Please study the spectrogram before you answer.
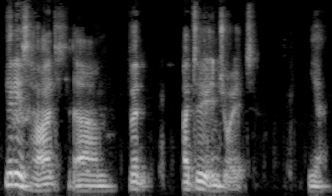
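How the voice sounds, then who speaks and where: Young Australian male tutor, very low husky voice, laid-back and halting on a video call. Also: low-quality recording. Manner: relaxed, hesitant, many ums and restarts. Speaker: online English tutor. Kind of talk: casual video-call conversation.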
